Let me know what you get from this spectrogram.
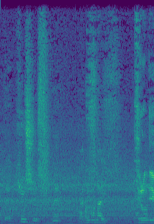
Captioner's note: laughs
